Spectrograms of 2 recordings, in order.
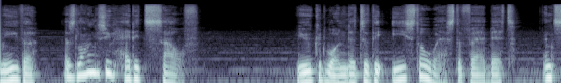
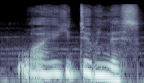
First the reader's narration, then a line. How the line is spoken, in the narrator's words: she called out meekly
